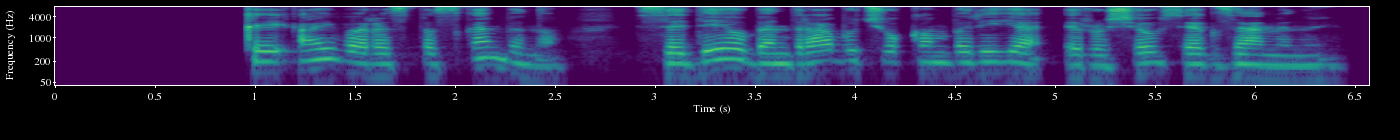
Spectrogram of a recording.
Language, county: Lithuanian, Utena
